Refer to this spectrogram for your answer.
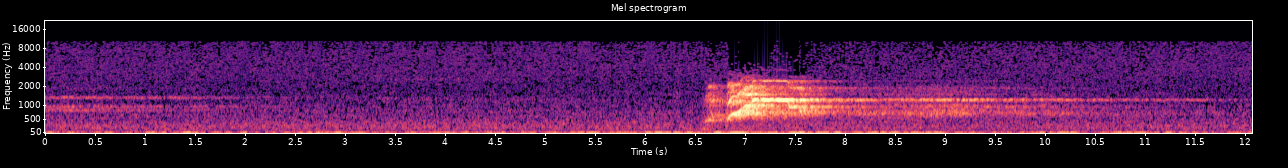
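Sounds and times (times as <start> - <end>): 
steady background hiss: 0.0 - 12.0
coyote howl in Alaska: 6.6 - 11.6.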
